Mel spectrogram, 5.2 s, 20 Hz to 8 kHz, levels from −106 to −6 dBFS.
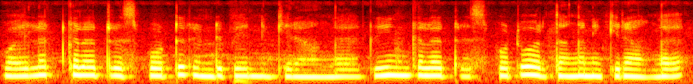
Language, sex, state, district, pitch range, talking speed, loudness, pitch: Tamil, female, Tamil Nadu, Kanyakumari, 215-235 Hz, 150 wpm, -15 LUFS, 225 Hz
